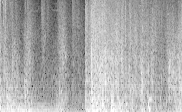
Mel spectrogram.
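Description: A pickaxe strikes wood with sharp knocks.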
